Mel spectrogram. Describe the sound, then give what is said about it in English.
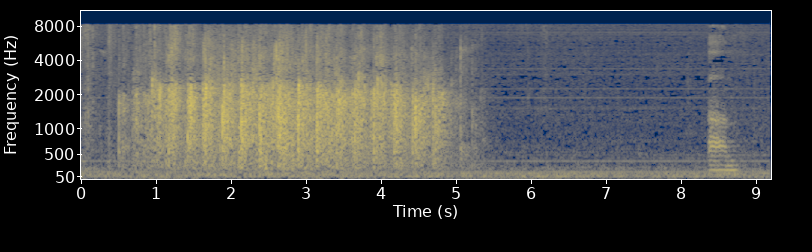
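An audience claps steadily for about five seconds to welcome a guest speaker to a lecture series on Death and Politics, the applause swelling and then quickly dying away, followed by a short quiet stretch and a brief voice near the end. “Please join me in welcoming him.”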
